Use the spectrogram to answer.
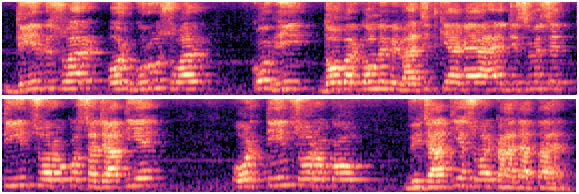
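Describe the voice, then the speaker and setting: A man teaching a grammar class for exam preparation, explaining each point step by step and pausing so students can note it down. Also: high-pitched, fairly even intonation. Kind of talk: exam-prep grammar lesson. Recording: echoey room, voice from a distance off the mic.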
